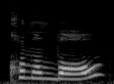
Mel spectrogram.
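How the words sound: It is said with a French accent.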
